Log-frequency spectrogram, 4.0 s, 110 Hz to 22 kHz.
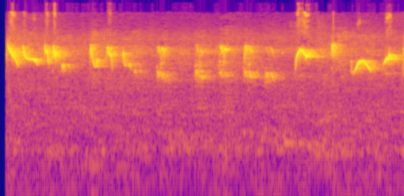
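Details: Wild orange-headed thrush recorded in 2018: high, sweet whistled phrases, some sliding down and some flicking up, given in a steady varied stream over faint hiss.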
